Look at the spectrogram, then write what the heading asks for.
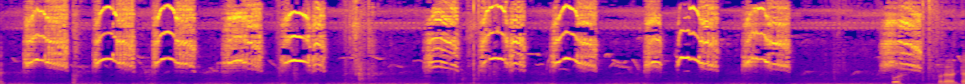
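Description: White-rumped shama (murai batu), freshly trapped and held in the hand, calling over and over: high arching notes, about two a second in short runs.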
